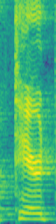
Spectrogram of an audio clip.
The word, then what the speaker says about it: third: It's not tiered party or third party. Third party. Third. Bring the tongue up for the th and pull it in immediately for the r. There is no vowel in the middle.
